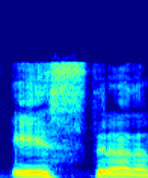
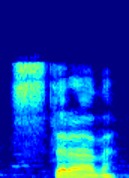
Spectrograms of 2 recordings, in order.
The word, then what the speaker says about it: strada: es como en inglés aquí la pronunciación no se dice Estrada no se dice strada strada la strada la strada Ok bueno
